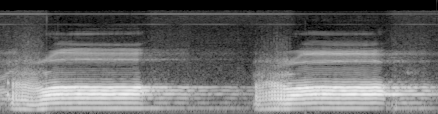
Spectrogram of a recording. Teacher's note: را ہمارا ادا ہوگا کہ زبان اوپر تالو کے ساتھ اس طرح تھرتھرائے گی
